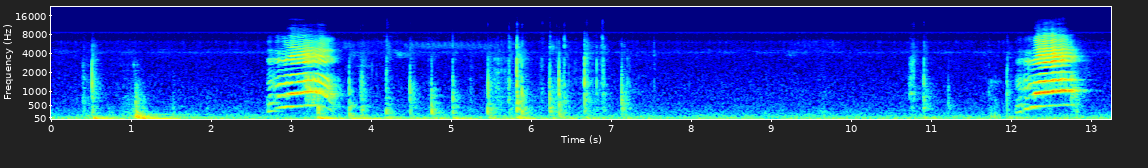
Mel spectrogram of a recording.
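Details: Nubian goat kid, nine weeks old, female, with two loud wavering bleats rich in stacked harmonics, one near three seconds and another near twelve seconds, separated by clicks, knocks and soft rustling in a quiet space.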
